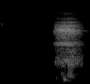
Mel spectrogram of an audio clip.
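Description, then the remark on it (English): A single sharp sneeze bursts out about halfway through, a short, breathy, hissing blast that fades quickly, with silence before it and no talking. “when you were sneezing, Rita says she can't spell Gesundheit.”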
